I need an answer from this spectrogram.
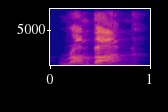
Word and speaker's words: Ramban: the rambam whereas nakhmanides emphasis on the second syllable he's known as the ramban right one is a ma and one is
